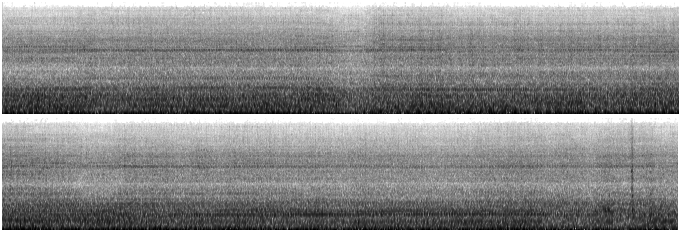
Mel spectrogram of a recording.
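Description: Ural Gear Up sidecar motorcycle's air-cooled boxer twin running at cruising speed, heard from the rider's seat with wind and road noise. The engine note shifts in pitch a couple of times with throttle changes.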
